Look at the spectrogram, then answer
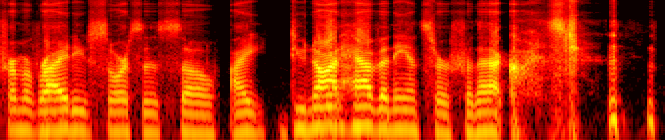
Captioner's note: chuckles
